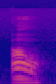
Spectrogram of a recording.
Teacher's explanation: On n'entend pas la lettre N, puisque les 2 lettres forment un son. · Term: la voyelle nasale on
